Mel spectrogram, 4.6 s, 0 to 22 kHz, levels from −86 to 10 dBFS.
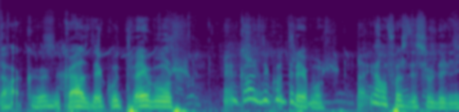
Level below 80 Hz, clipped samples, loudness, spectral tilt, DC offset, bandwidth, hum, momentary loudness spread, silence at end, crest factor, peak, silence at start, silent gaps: -26 dBFS; under 0.1%; -22 LUFS; -8 dB/octave; under 0.1%; 12 kHz; none; 14 LU; 0 s; 18 dB; -4 dBFS; 0 s; none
